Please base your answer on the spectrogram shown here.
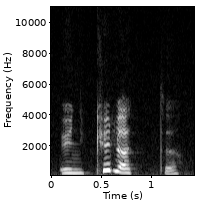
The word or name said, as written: Une culotte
